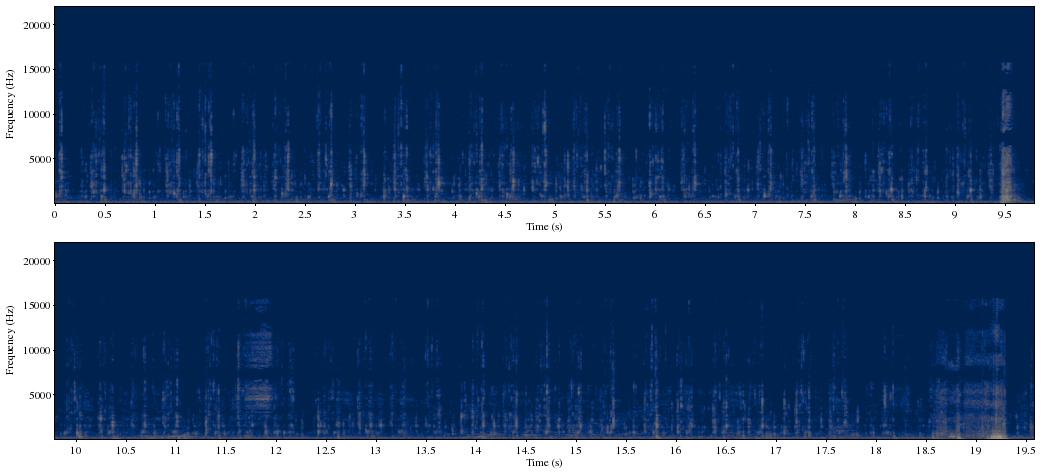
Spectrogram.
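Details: French bulldog lapping up water, a rapid, even train of splashy licks continuing without pause, a steady background hum underneath, and a loud knock near the end.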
